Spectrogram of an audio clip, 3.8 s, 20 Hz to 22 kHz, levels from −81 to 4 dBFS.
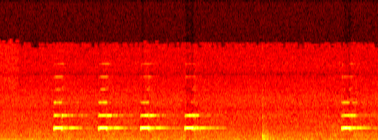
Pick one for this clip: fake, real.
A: real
